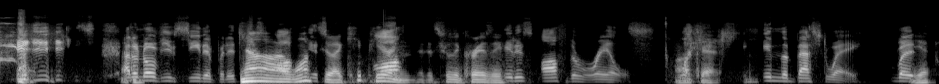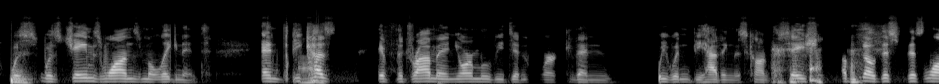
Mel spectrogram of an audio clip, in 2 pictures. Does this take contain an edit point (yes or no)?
yes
